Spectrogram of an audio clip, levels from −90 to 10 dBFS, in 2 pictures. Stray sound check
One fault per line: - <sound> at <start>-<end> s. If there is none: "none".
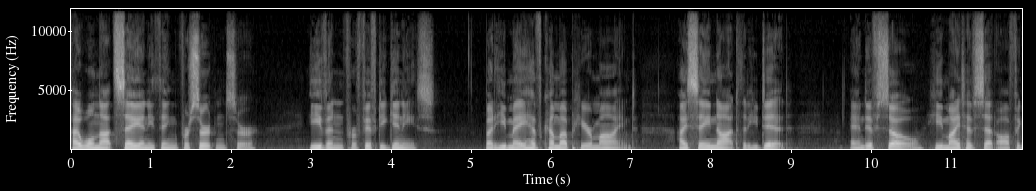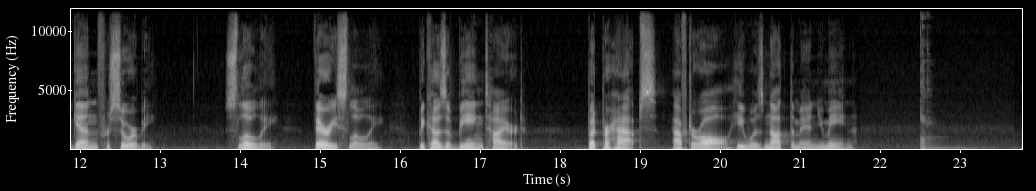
- thud at 22.5-23.5 s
